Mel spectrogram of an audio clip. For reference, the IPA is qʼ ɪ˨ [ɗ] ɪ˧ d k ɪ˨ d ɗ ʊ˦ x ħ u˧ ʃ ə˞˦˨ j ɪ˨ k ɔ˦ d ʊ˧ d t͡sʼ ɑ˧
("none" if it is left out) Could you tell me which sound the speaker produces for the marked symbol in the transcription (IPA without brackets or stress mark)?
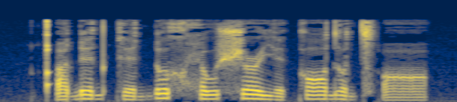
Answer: ɗ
